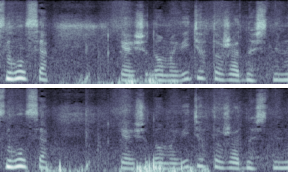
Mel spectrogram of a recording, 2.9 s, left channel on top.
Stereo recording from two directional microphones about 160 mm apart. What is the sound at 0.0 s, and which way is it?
Speech, 10° right (ahead or behind).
